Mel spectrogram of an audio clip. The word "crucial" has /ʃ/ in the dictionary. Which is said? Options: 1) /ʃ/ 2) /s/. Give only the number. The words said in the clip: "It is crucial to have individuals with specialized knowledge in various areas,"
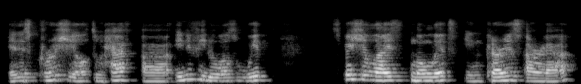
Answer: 1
